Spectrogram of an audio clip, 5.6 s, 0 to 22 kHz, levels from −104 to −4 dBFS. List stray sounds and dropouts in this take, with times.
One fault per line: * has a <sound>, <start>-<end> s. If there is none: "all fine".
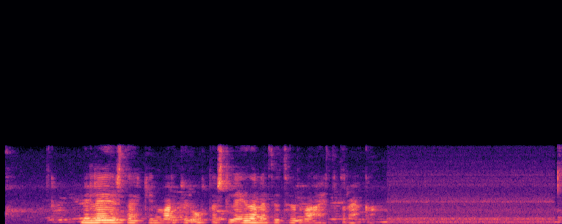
all fine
